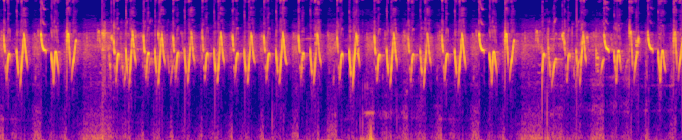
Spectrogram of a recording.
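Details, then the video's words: Bar-winged prinia (ciblek kristal) song used as a lure to draw birds in and prompt other prinias to sing: rapid, continuous high chirping notes repeated several times per second, sharp and bright, with faint low knocks underneath. "suara burung ciblek kristal gacor untuk pikat dan pancingan ciblek bahan agar bunyi"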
